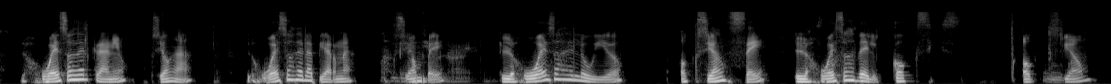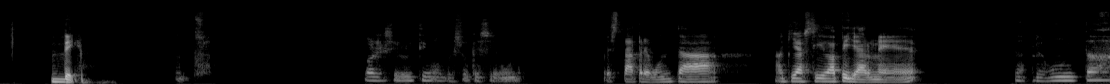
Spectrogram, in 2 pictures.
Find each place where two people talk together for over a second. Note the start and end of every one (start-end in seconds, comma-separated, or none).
none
